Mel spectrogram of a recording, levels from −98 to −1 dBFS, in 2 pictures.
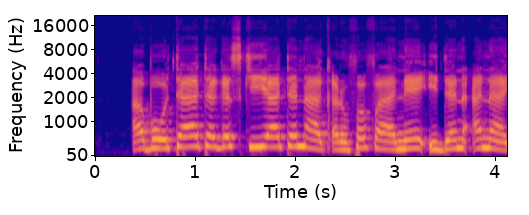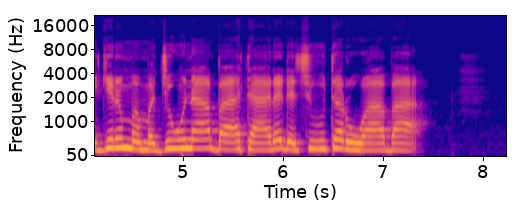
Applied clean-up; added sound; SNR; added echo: none; none; none; none.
